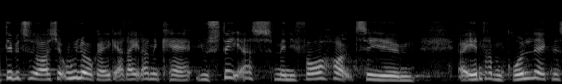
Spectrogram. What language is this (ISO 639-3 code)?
dan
